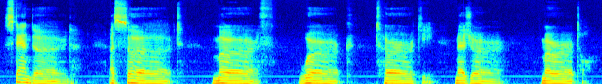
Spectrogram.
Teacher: the r exerts a kind of gravity on the vowel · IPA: /r/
